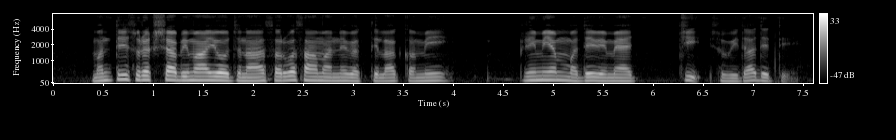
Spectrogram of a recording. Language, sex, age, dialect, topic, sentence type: Marathi, male, 51-55, Northern Konkan, banking, statement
